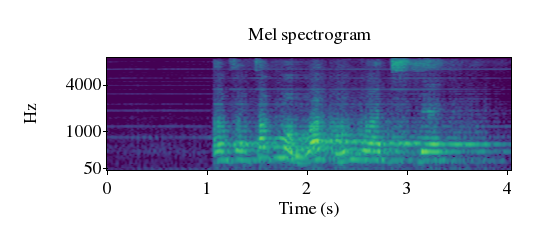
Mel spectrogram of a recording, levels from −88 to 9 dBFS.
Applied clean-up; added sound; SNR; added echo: neural separator model SepFormer DNS4.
